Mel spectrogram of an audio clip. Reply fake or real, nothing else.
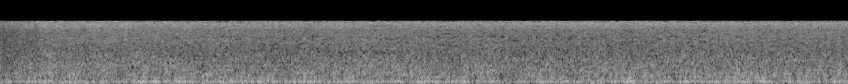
fake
